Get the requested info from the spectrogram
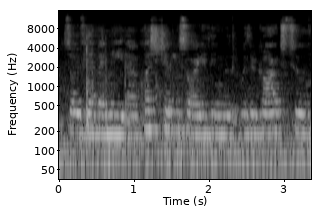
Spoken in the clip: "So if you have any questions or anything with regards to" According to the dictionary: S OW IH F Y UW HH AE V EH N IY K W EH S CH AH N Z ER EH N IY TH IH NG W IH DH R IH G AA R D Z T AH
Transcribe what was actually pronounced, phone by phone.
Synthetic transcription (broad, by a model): S OW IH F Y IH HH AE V EH N IY K W EH S CH AH N Z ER EH N IY TH IH NG W IH DH R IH G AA R D T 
